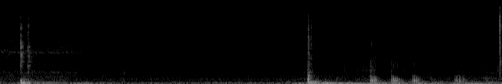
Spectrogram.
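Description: A computer keyboard is used while setting up OAuth authentication in PowerShell: a few sharp, close key clicks, then a pause, then a short burst of several quicker taps over quiet room noise.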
